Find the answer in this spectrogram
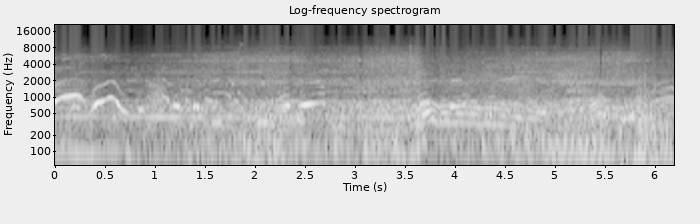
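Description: Wind rushing over an action camera's microphone on a fast-swinging fairground thrill ride, with riders letting out short rising and falling whoops and shouts.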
